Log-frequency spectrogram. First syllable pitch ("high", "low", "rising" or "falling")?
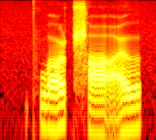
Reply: rising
